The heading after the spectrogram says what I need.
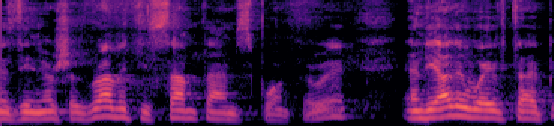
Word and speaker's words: Poincaré: Poincaré wave, we pronounce it Poincaré, I just want to make sure that.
